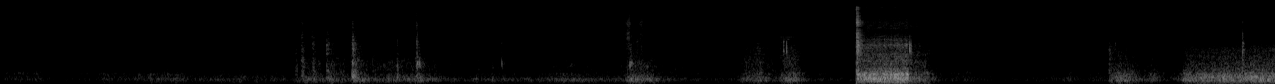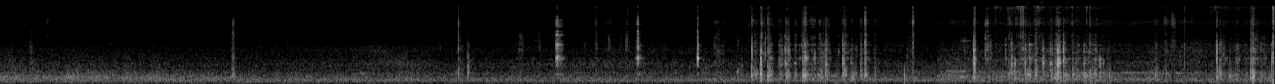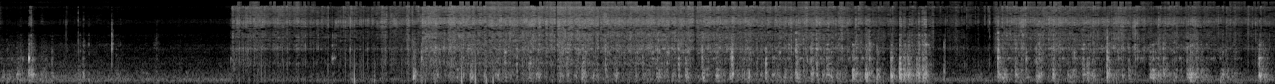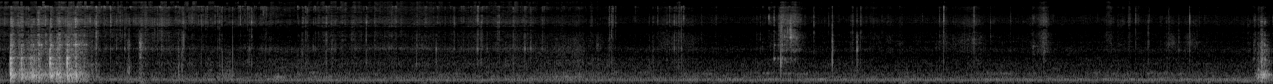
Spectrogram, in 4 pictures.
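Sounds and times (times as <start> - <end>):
food sizzling in hot oil: 27.2 - 45.2
utensils knocking against a pan: 29.6 - 39.2.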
